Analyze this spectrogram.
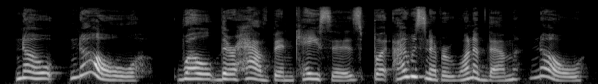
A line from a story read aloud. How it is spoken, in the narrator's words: John stammered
